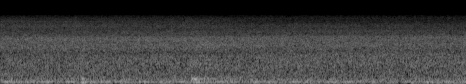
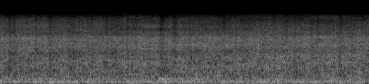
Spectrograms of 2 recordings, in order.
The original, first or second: first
